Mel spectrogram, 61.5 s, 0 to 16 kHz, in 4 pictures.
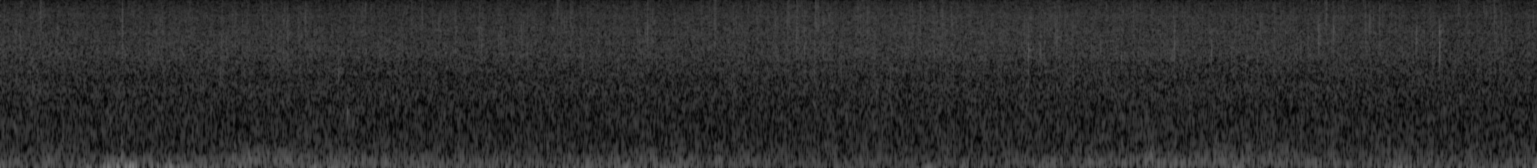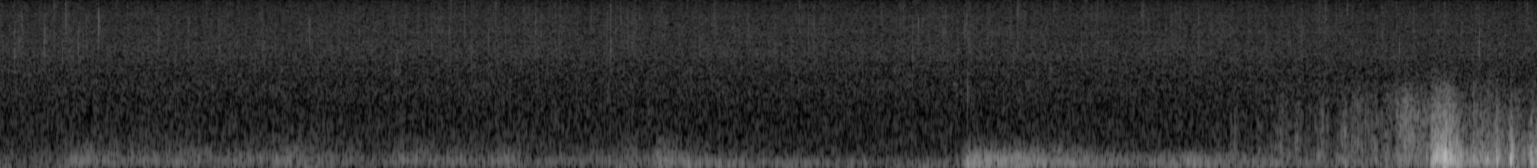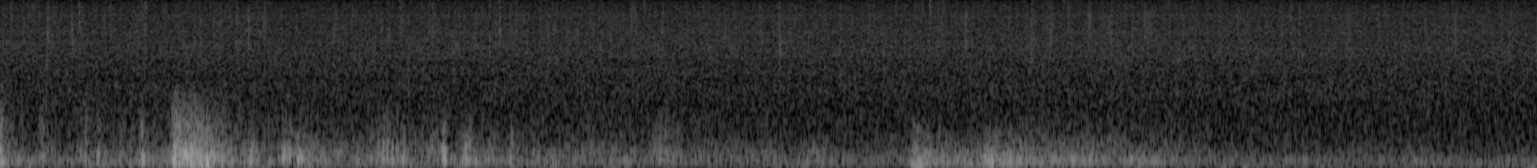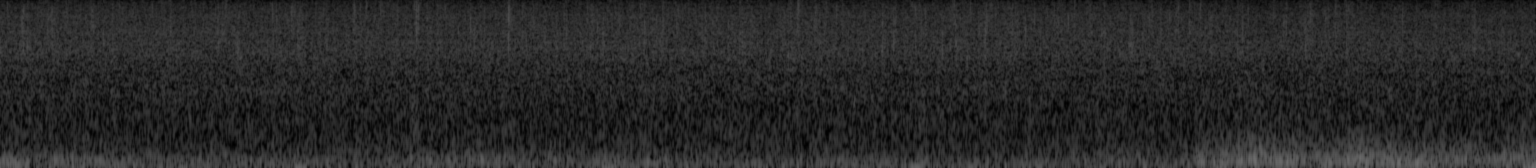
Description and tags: Thunderstorm recorded in Oklahoma 9/2011
weather, recording, thunder, field, thunderstorm, rain, storm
